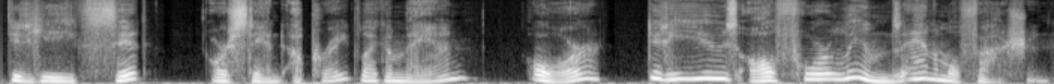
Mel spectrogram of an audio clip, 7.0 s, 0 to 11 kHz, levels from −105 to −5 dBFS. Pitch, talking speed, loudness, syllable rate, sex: 170 Hz, 155 wpm, -16 LUFS, 3.9 syllables/s, male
